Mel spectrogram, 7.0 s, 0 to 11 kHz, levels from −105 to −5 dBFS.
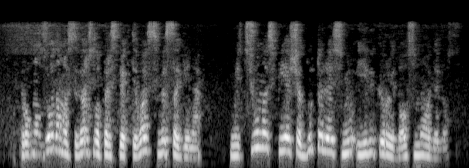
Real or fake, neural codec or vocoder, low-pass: real; none; 7.2 kHz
